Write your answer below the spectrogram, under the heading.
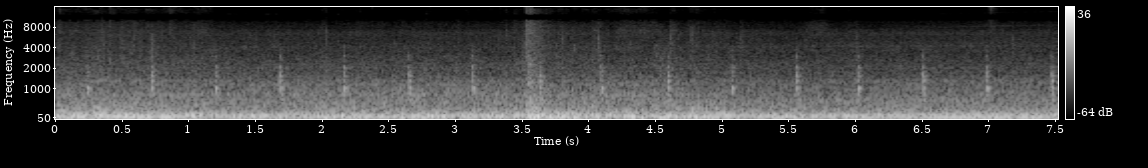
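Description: Steady low rumble of a semi truck's engine and tyres at highway speed, heard inside the cab, with light ticks about three times a second and one brief louder noise about three and a half seconds in.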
